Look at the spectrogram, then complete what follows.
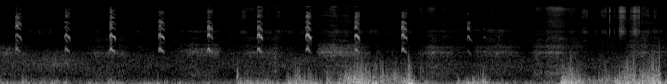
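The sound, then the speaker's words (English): A prairie dog calls in a steady series of sharp, high-pitched chirps, roughly two per second, over low rumbling background noise that swells and fades. “Oh, prayer dog, can you hear?”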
